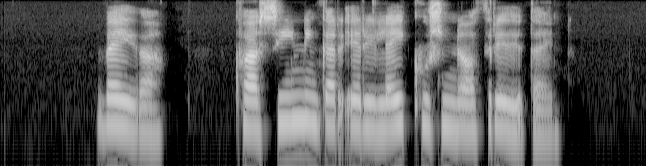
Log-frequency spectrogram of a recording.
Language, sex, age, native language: Icelandic, female, 30-39, Icelandic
